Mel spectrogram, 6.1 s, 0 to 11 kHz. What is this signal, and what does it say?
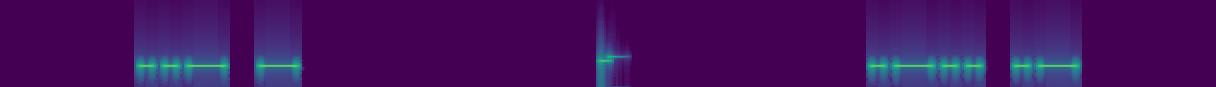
Morse code, heard as a keyed tone, about 20 wpm, 700 Hz. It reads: UT LA
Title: US States and Canadian Provinces 20wpm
